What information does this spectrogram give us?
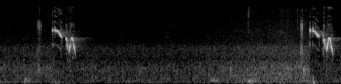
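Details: A bar-winged prinia sings in the rain: two brief, high, downward-slurred chirps roughly two and a half seconds apart, quieter against steady background rain noise.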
